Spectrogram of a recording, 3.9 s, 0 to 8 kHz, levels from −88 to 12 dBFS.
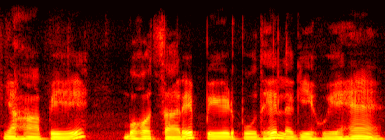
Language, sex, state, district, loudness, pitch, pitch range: Hindi, male, Odisha, Nuapada, -16 LUFS, 100 Hz, 95-110 Hz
